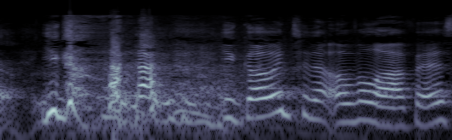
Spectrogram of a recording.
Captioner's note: laughter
